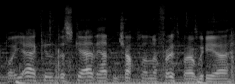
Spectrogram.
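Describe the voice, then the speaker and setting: With a fairly high pitch and a steady tone, a running vlogger talks rapid-fire over background music. He chats casually with viewers, encouraging them while out running on a hillside trail by reservoirs.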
